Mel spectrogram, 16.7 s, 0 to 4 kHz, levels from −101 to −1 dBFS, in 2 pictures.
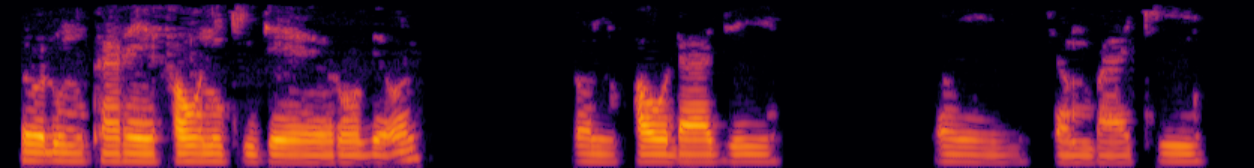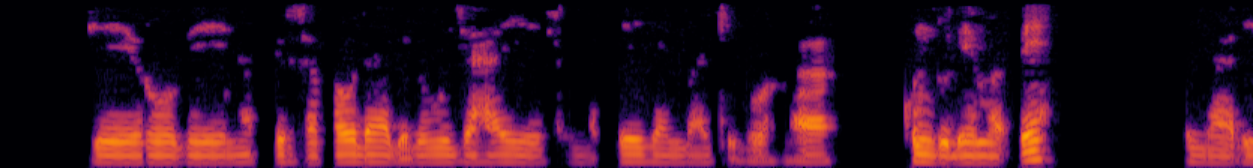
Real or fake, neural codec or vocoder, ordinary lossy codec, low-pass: real; none; MP3, 32 kbps; 3.6 kHz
